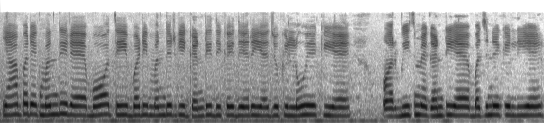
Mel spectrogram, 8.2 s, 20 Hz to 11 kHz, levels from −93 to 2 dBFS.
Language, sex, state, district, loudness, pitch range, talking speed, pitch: Hindi, female, Rajasthan, Barmer, -12 LUFS, 230-245 Hz, 215 wpm, 235 Hz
